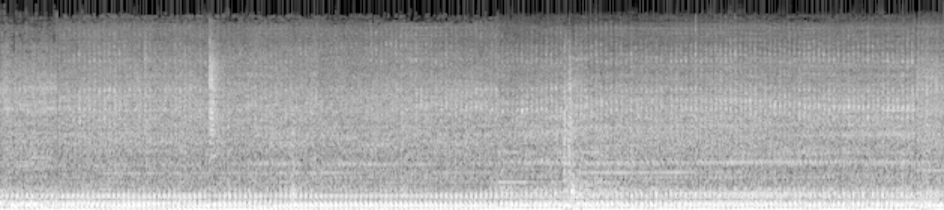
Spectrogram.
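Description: Small Autopia ride cars at Disneyland Paris's Discoveryland idle and rumble with steady low engine drone, several running together at close range, with a brief click or two but no talking.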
